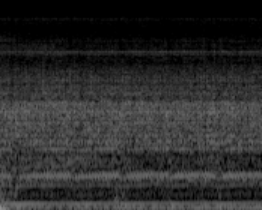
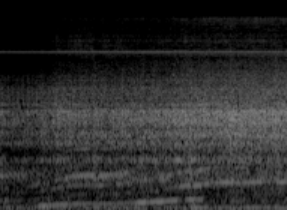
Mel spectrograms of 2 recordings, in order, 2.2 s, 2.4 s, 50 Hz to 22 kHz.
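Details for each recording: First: FMS FCX10 Toyota LC80 RC crawler after 8 months of hard use, at full steering lock: steady servo whine with fine rapid clicking as the front axle binds from too much steering throw. Fixed by reducing the steering dual rate about 25%. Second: FMS FCX10 Toyota LC80 RC truck after eight months' hard use, steering dual rate reduced: motor whine rises and falls smoothly with no clicking or popping from the front axle; axle binding eliminated.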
